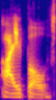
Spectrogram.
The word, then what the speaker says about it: AIBO: 这一次他们透过 AI 升级的产品名称叫做 AIBO，然后念作 IBO，其实是取自日文的谐音，汉字写作相棒，那实际上就是伙伴的意思啊。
